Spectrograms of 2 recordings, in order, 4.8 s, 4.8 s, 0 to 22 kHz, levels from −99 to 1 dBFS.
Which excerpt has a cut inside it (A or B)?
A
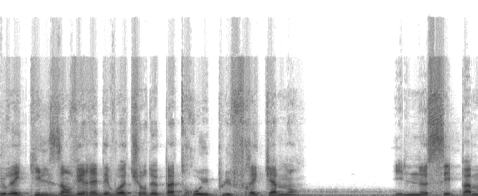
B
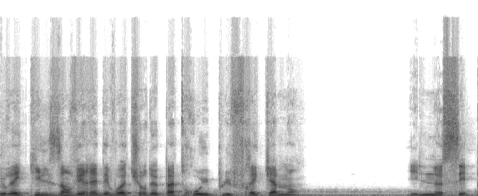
A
